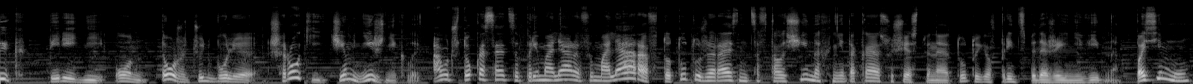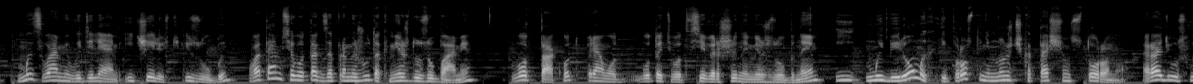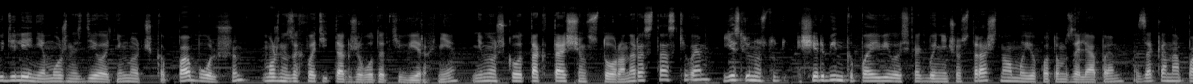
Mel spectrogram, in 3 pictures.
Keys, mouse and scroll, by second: 4.0 scroll down 2, 4.2 shift+middle click, 5.1-5.5 middle drag, 11.9 shift+click, 11.9-12.7 scroll down 1, 12.7-13.1 scroll up 1, 13.3 Tab, 13.9 shift+middle click, 14.5-17.5 drag, 19.2 scroll down 1, 19.6 shift+middle click, 19.8 shift+click, 20.1 middle click, 21.8 g, 26.3-27.4 shift+drag, 28.4 g, 32.6 shift+middle click, 33.3 middle click, 34.1 shift+middle click, 34.7 middle click.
